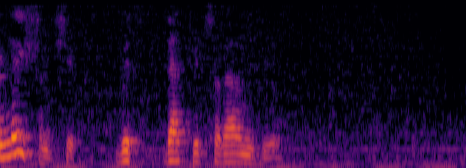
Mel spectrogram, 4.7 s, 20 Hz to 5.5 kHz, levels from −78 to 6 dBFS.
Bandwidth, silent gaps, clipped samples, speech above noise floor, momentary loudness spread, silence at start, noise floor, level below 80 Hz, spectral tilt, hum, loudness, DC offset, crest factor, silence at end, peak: 5.2 kHz; none; under 0.1%; 23 dB; 24 LU; 0 s; -52 dBFS; -54 dBFS; -10 dB/octave; none; -31 LUFS; under 0.1%; 20 dB; 0.1 s; -12 dBFS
